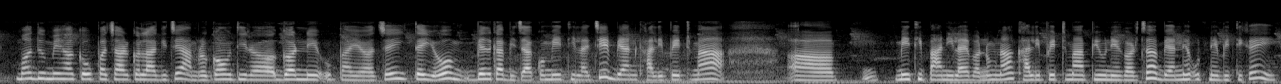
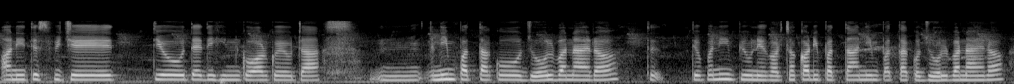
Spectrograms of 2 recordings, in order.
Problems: background sounds at intervals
